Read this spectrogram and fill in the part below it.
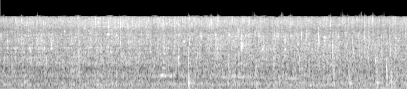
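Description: Chicken pieces frying in shallow oil less than an inch deep, giving a steady, close, even sizzle with fine crackle throughout and no talking.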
